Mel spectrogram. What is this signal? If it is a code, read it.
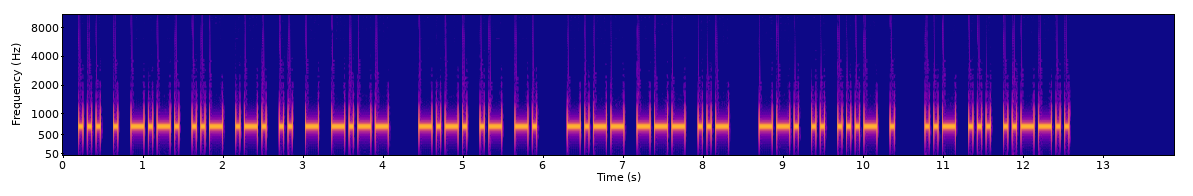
Morse code, heard as a keyed tone, about 21 wpm, 700 Hz. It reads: SECURITY CAN YOU GIVE US?
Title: Sentences from Top 1000 Words - Review Part 4 - 22wpm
